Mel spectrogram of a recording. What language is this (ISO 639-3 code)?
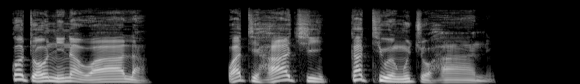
nde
